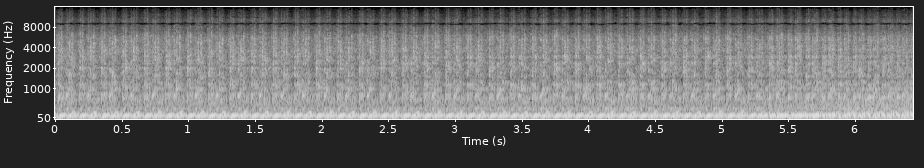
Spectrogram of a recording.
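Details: 1954 Chevy 3100 at first fire-up: low, steady idle with a slightly uneven pulse about three times a second. Owner suspects open vacuum ports pulling in extra air. Rough idle.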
